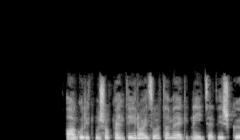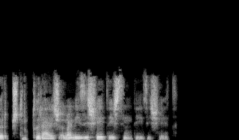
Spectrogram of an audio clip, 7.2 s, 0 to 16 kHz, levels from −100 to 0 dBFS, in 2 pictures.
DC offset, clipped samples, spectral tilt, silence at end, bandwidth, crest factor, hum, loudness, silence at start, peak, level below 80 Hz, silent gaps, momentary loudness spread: under 0.1%; under 0.1%; -3.5 dB/octave; 1.1 s; 8 kHz; 18 dB; none; -17 LUFS; 1 s; 0 dBFS; -58 dBFS; 3.74-3.78 s, 4.04-4.09 s; 9 LU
